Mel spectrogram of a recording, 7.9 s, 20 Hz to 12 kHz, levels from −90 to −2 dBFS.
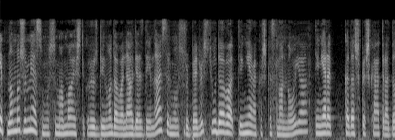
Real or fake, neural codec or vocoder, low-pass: fake; codec, 16 kHz, 1.1 kbps, Voila-Tokenizer; 7.2 kHz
